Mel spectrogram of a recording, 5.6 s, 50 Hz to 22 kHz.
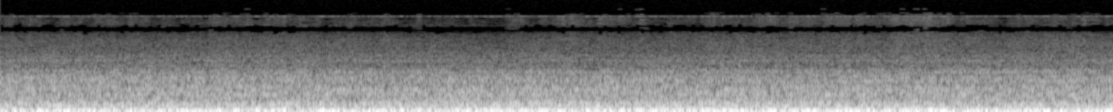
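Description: Steady low road and tyre rumble inside the cabin of a 2022 Hyundai Ioniq 5 electric car cruising at about 60 mph, with no engine sound.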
